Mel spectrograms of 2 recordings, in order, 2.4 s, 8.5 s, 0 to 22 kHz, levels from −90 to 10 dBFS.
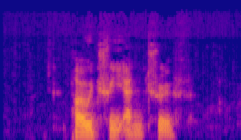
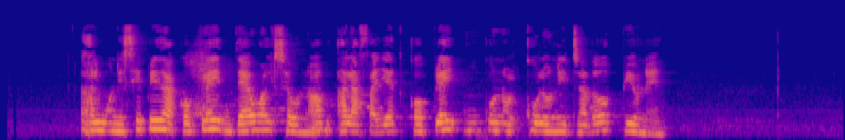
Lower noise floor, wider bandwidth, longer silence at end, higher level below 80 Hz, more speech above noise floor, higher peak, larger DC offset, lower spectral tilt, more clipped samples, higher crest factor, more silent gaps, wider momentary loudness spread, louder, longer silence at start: second, -62 dBFS vs -67 dBFS; first, 15.5 kHz vs 11.5 kHz; second, 0.65 s vs 1.8 s; first, -46 dBFS vs -74 dBFS; about the same, 42 dB vs 42 dB; first, -2 dBFS vs -8 dBFS; neither; first, -6.5 dB/octave vs -5 dB/octave; neither; about the same, 22 dB vs 18 dB; neither; about the same, 9 LU vs 8 LU; first, -21 LUFS vs -26 LUFS; about the same, 0.7 s vs 0.8 s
